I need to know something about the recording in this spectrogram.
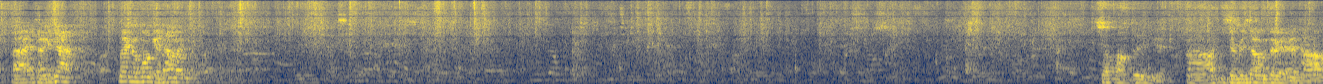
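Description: A man speaks through a microphone in a large, echoing hall, in bursts with quieter pauses.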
